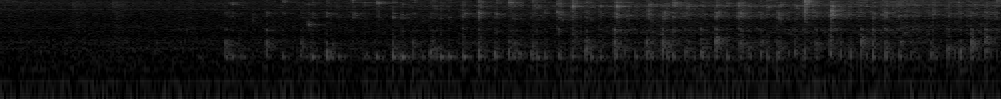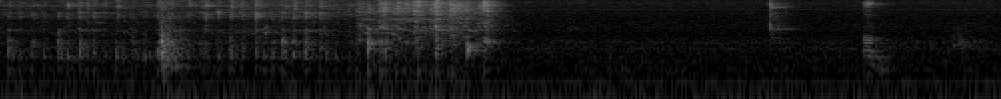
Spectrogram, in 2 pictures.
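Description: Water bubbling in a glass vodka-bottle bong as smoke is drawn through it, starting about a second in and running for several seconds, then a short rush of air before it stops.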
